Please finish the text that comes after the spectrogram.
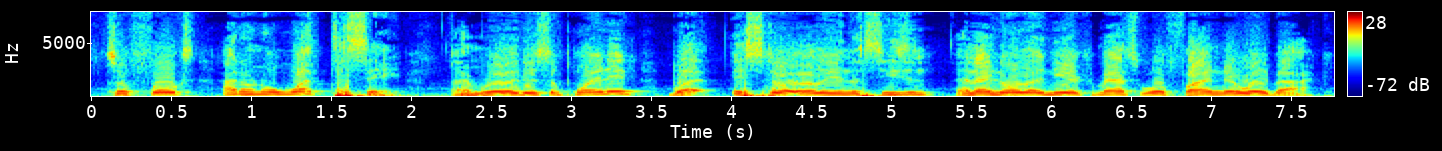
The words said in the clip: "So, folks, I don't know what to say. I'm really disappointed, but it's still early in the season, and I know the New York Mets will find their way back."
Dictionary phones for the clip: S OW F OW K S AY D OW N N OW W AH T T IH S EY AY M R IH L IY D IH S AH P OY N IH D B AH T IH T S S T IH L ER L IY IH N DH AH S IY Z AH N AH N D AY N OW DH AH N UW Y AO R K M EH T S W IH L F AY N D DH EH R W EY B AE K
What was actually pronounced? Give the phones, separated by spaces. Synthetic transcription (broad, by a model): S OW F OW K S AY D OW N N OW W AH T T IH S EY AY M R IH L IY D IH S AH P OY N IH D B AH T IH T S S T IH L ER L IY IH N DH AH S IY Z AH N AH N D AY N OW DH AH N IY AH R K M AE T S W IH L F AY N DH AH R W EY B AE K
